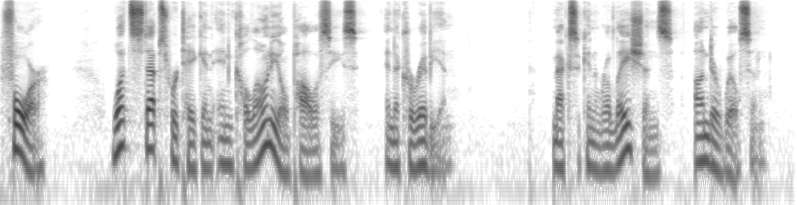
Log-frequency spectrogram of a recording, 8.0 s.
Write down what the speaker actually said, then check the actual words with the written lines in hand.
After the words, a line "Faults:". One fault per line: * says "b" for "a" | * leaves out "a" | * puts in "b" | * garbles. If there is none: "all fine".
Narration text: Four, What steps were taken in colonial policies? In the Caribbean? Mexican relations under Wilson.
Four, What steps were taken in colonial policies? In the Caribbean? Mexican relations under Wilson.
Faults:
all fine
